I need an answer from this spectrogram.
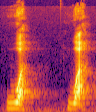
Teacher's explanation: W is with the mouth rounded, no contact with the teeth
